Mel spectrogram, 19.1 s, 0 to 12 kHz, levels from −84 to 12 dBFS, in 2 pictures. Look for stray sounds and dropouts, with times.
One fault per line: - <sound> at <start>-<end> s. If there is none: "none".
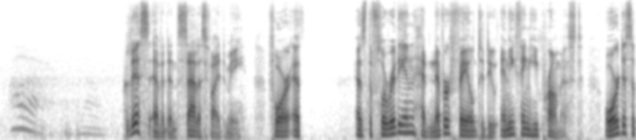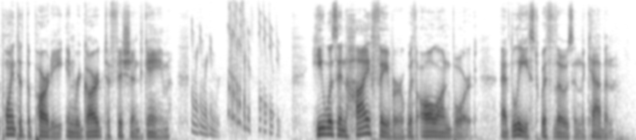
- sigh at 0.1-1.7 s
- chirp at 12.4-13.8 s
